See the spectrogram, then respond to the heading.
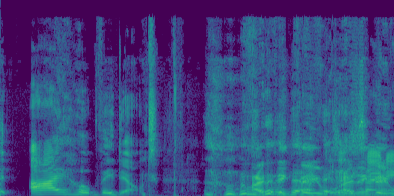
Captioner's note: chuckles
